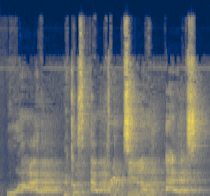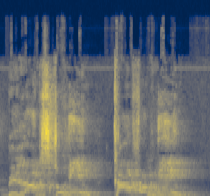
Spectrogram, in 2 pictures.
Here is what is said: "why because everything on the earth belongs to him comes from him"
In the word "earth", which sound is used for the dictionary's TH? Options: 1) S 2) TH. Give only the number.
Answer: 1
